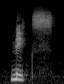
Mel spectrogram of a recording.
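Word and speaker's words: mix: 소리를 넣어 주시면 돼요 하지만 발음 하실 때 믹스 이렇게 스를 세게 하시면 안 되고요 약하게 발음을 해 주셔야 됩니다 바람 빠지듯이 스 이렇게요 따라해 보세요 믹스 믹스 믹스 믹스 좋습니다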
